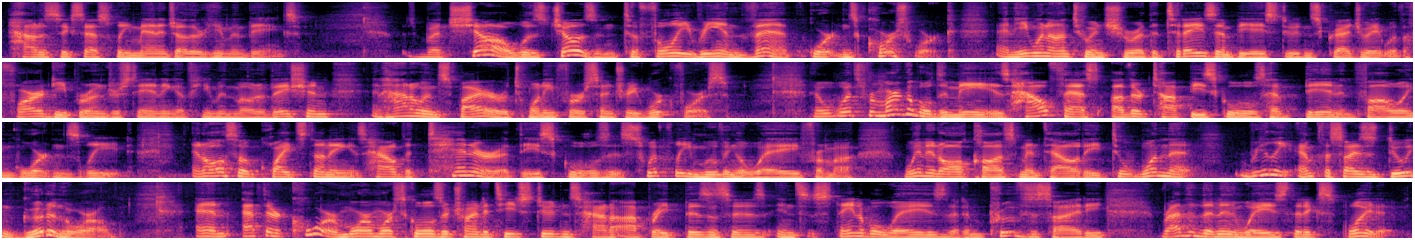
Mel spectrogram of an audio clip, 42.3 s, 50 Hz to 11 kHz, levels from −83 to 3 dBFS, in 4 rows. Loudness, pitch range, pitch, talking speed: -15 LUFS, 120-160 Hz, 135 Hz, 175 wpm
